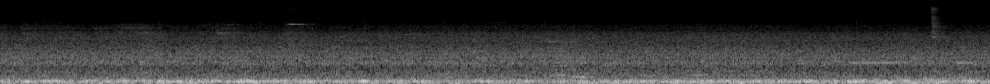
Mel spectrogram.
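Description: Steady low rumble of an NJ Transit Comet commuter coach running along the track, heard from inside the car.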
